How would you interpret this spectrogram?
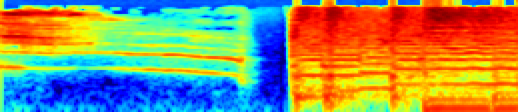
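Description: A cat at Cat Café Bilbao, a cat café in Bilbao, lets out one long, drawn-out meow that sags in pitch at the end, clear. After a short silence, loud music abruptly kicks in.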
